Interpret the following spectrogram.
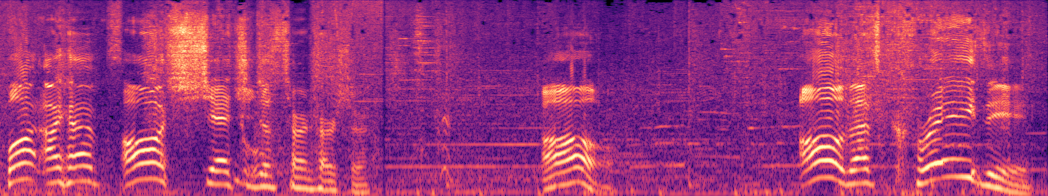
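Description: A man's voice: high-pitched, huge pitch swings, drawn-out words, long pauses. A young man giving casual live stream commentary and speculation as a game streamer, recorded on a studio mic in a room at home. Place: small furnished room at home. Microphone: large studio mic close by. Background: faint game music.

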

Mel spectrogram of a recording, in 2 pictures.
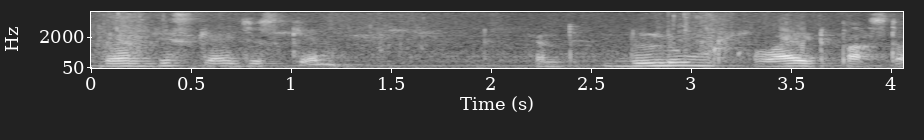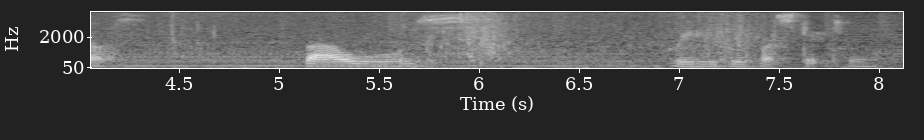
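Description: A man's voice: medium pitch, fairly even intonation, slow, pauses often, warm tone, slight background noise, low-quality recording. A man in his thirties with a Kenyan accent, telling his own story conversationally in a seated interview indoors. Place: small quiet indoor room, seated. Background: faint music.

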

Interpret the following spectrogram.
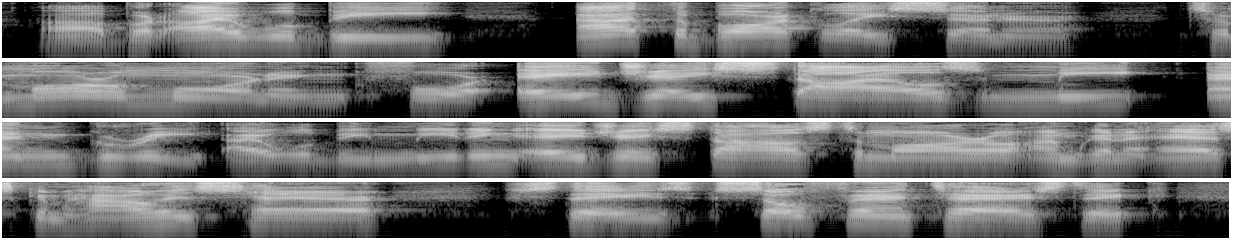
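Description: A man's voice: on the high side, clean tone. Chatty young man, slightly worn voice. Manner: energetic, chatty, peppers speech with "man". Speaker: podcast host. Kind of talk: casual wrestling talk. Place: small home room. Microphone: desk mic on boom arm.

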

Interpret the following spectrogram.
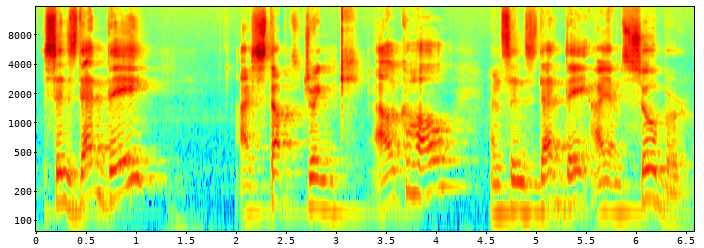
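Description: Slow-talking Belgian man, Dutch accent. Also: a little high, animated, fairly bright tone. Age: 30s. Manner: slow, deliberate, gestures with both hands. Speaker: alcohol coach. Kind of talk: earnest talk to camera. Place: small room indoors, plain wall. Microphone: camera mic, head and shoulders. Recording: echoey room.

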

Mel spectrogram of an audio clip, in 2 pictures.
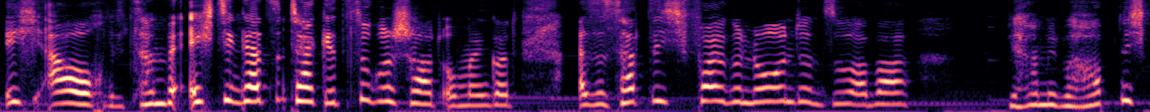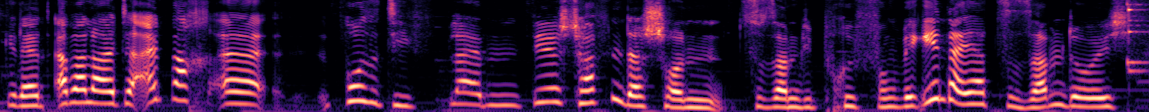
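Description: Woman playing an excitable high-voiced teenage schoolgirl. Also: quick pace, faint music behind, close to an everyday voice. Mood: flustered. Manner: gushy, slangy, dramatic. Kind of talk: acted children's toy-video story.

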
